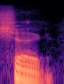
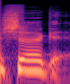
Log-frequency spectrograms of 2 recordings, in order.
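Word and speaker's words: Shough: been calling him Tyler sh but it's actually pronounced Suge uh Tyler Suge I've been harping on this dude since he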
